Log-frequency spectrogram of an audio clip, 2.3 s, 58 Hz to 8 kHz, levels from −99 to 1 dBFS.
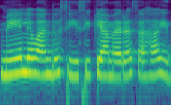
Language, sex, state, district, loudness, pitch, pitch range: Kannada, female, Karnataka, Bidar, -14 LUFS, 240 Hz, 230-250 Hz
